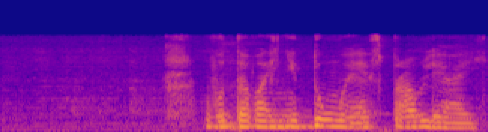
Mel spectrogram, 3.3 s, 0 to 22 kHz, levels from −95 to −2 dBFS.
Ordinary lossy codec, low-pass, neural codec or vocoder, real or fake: none; 7.2 kHz; vocoder, 24 kHz, 100 mel bands, Vocos; fake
